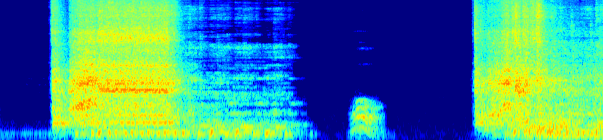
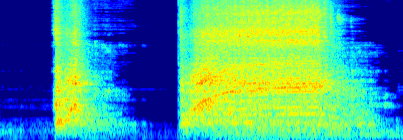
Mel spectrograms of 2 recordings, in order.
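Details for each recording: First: Contax tractor engine revived, penetrant down the cylinders, throttle shut: small single-cylinder engine catches and runs with a shrill, wavering squeak over it; the slightly rusted electromagnetic clutch underneath is squealing. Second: Contax tractor engine being revived, spark plug out for a spark test: quick, smooth whirring spin with no heavy compression beats; starter turns the engine freely and strongly, and a spectacular spark follows.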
